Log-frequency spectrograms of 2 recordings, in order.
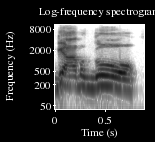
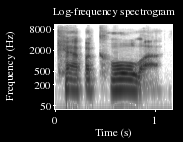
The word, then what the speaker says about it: capicola: And over the years, as things got mispronounced, because if you go order a sandwich in New York, what people claim to be Italian is not Italian. Mutarella and some gabagool is mozzarella and capicola.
